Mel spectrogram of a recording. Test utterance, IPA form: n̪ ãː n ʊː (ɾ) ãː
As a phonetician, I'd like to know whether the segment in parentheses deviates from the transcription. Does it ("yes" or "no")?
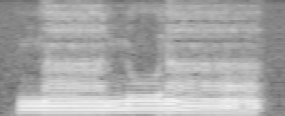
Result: no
